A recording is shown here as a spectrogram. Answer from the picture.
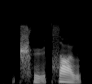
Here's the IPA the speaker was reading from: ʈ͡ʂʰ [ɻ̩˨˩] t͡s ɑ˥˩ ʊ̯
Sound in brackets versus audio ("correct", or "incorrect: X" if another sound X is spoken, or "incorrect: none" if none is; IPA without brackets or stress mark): correct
